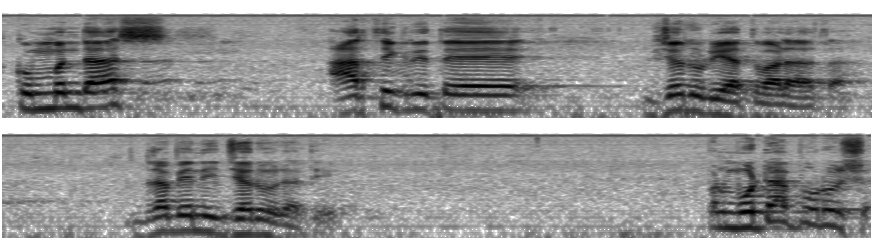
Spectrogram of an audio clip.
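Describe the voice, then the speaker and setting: A man with a Gujarati accent delivers a devotional discourse in a voice pitched somewhat high. He often puts questions to his listeners and slows down to stress key words. A faint background hiss sits under the recording. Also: animated. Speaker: Bhagavat katha preacher.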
